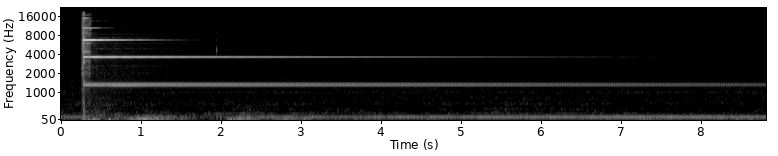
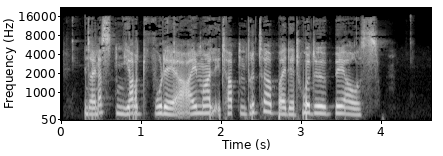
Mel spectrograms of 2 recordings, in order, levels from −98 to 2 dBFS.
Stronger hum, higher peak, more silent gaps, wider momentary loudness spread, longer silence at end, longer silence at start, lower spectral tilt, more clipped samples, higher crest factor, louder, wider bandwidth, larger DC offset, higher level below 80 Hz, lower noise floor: neither; second, -10 dBFS vs -2 dBFS; neither; first, 30 LU vs 5 LU; first, 6 s vs 0.65 s; about the same, 0.25 s vs 0.3 s; second, 3 dB/octave vs -1.5 dB/octave; neither; first, 24 dB vs 16 dB; second, -25 LUFS vs -16 LUFS; about the same, 17 kHz vs 16.5 kHz; neither; second, -66 dBFS vs -50 dBFS; first, -63 dBFS vs -53 dBFS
